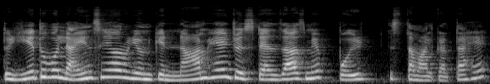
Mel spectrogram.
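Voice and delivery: ordinary talk, nothing marked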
